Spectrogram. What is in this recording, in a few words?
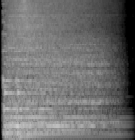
Combo Boom; Kung Pow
